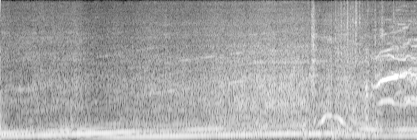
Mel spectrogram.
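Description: A Honda race car engine revs loudly and continuously, its pitch climbing steadily with a brief squeal near the end, close and filling the whole stretch.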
